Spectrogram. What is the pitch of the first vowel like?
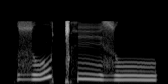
rising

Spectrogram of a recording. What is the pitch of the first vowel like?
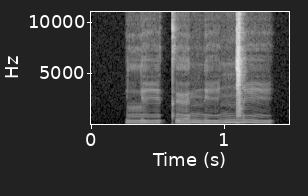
low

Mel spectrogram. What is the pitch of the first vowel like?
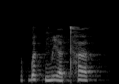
low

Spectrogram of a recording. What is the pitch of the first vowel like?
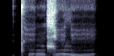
high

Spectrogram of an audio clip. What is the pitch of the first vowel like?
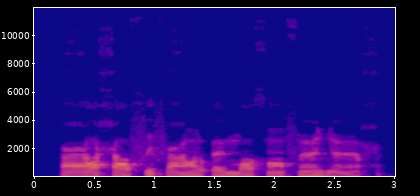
rising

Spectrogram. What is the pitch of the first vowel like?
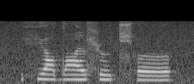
low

